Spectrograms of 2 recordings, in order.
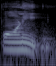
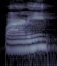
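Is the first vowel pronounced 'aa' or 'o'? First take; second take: o; aa. First: The first vowel is a rounded 'o' sound. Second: The first vowel is an open 'aa' sound.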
